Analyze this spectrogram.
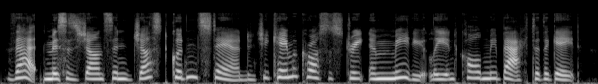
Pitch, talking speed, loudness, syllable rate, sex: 260 Hz, 200 wpm, -17 LUFS, 4.8 syllables/s, female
